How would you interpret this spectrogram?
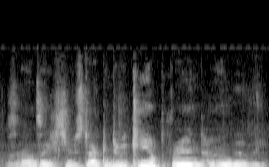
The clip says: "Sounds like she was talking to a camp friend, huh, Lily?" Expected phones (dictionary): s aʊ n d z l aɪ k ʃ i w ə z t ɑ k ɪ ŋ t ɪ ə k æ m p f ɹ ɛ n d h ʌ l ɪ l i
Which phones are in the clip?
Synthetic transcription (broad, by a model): s aʊ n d z l aɪ k ʃ i w ə z t ɑ k ɪ ŋ t ɪ ə k æ m p f ɹ ɛ n d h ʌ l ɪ l i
